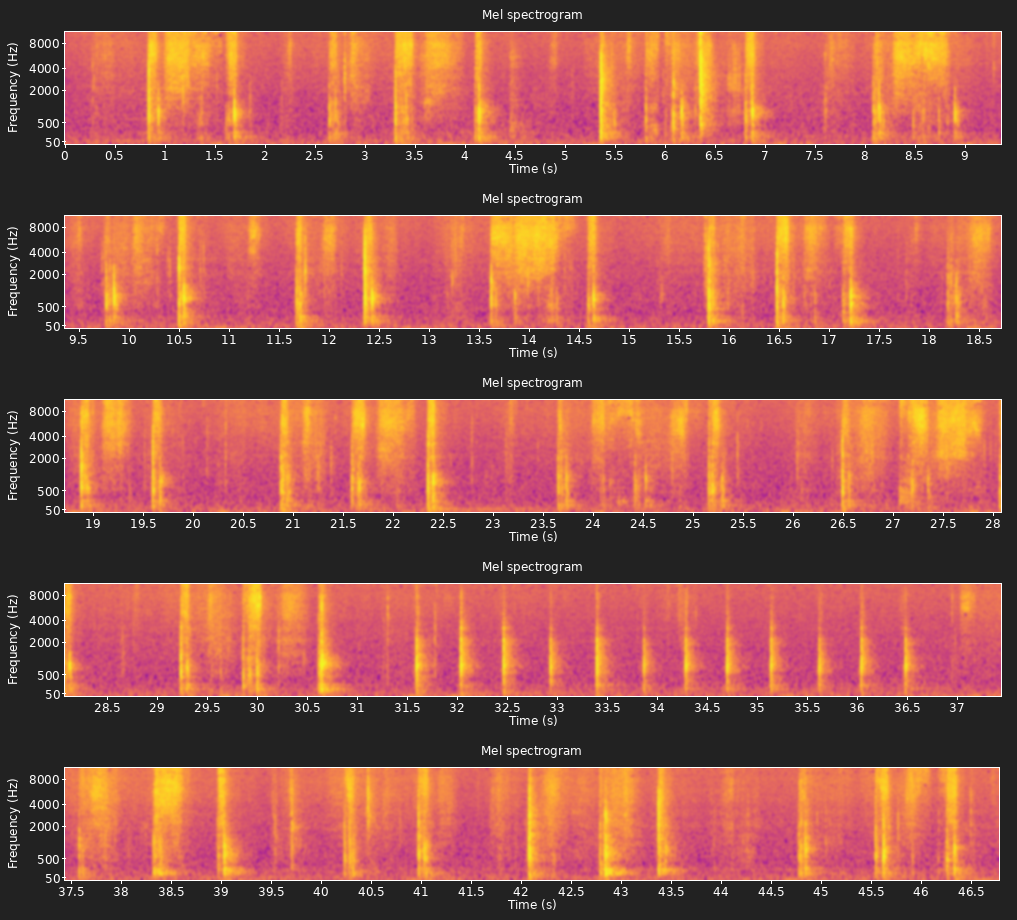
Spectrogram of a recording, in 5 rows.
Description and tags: ceramic 12b squeakysportshoes shuffle tap threshold
Shuffling on ceramic tiles: squeaky sport shoes. Recorded with a ZOOM H2 in a bathroom of a house, normalized with Audacity.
